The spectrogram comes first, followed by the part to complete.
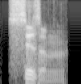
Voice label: "schism", British

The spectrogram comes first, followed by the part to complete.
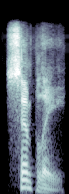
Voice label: "simply", American

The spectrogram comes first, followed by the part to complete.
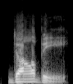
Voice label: "Dolby", American

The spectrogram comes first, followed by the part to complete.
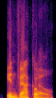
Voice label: "in vacuo", American

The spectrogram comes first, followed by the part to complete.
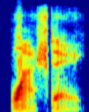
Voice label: "washday", American

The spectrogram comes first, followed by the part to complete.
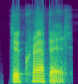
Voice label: "decrepit", American

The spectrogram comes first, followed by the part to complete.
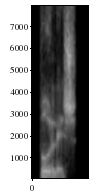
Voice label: "Polish", Indian; Dictionary

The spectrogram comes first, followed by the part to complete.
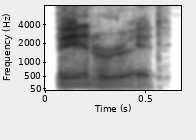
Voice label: "banneret", American

